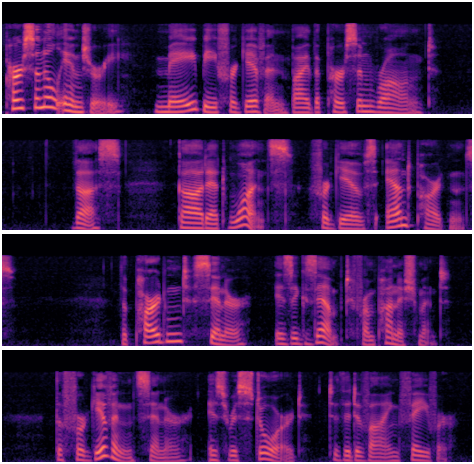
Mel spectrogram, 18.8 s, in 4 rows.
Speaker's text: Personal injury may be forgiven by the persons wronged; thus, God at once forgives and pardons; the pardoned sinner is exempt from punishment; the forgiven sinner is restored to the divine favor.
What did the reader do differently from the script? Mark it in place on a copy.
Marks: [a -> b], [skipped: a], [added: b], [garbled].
Personal injury may be forgiven by the [persons -> person] wronged; thus, God at once forgives and pardons; the pardoned sinner is exempt from punishment; the forgiven sinner is restored to the divine favor.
